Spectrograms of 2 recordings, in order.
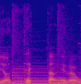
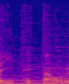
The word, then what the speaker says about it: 이택당: 그런데 이제 처음에 이게 한자를 잘 아시는 분들도 곧 여택당이라고 읽으세요 자 여자는 거울 여자입니다 곱다라는 뜻이에요 그런데 짝이라는 뜻 또는 이어져 있다 이런 뜻을 할 때는 2로 읽어요 그러니까 여택당이 아니라 이택당으로 읽어야 되는데 그러면이 택은 뭐냐 이어져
